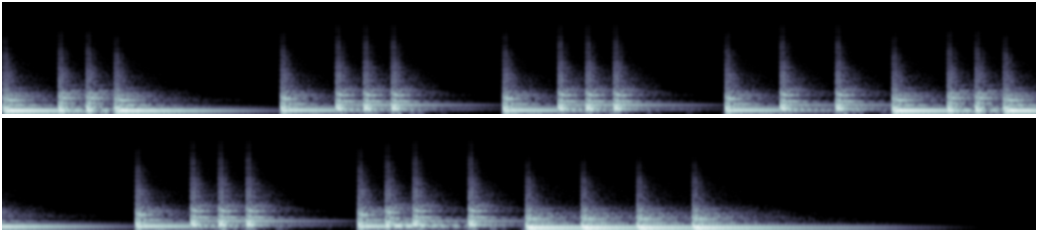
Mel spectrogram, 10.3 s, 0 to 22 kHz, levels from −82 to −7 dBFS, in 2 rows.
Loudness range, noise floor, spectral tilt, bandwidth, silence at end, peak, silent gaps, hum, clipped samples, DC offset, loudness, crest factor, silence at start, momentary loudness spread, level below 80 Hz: 3 LU; -62 dBFS; -10.5 dB/octave; 5.2 kHz; 0.8 s; -8 dBFS; none; none; under 0.1%; under 0.1%; -24 LUFS; 14 dB; 0 s; 13 LU; -26 dBFS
